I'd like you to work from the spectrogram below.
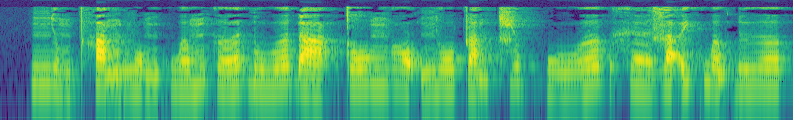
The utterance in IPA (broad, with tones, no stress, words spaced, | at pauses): ɲə˧˩mt̪ʰa̰˧˨ŋ vo˧˩ŋkwə˨˦mkəː˨˦ ɗu˨˦ə̯ɗa˨˩k̚ t̪o˧ŋɣɔ̰˧˨ɲo˧ t̪a̰˧˨nt͡ɕo˦˥p̚hwu˨˦ə̯ | xɛ̤˨˩za̰˧˥jkwə̰˧˨w ɗɨ˧ə̯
